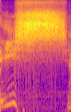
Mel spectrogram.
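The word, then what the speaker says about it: Ixi (איש): E a pronúncia é Ixi, Rapaz, até isso a gente é uma zica.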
